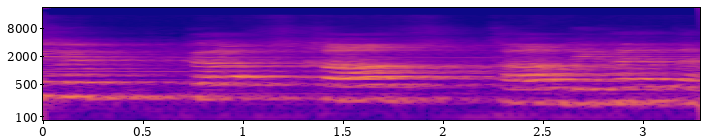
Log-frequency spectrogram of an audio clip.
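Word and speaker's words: خواب: और ख्वाब में तलफ़्फ़ुज़ के हवाले से एक बात बता दूँ, बच्चे इसको ख्वाब पढ़ते हैं, यह वाव लिखा जरूर जाता है लेकिन ये साइलेंट होता है।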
